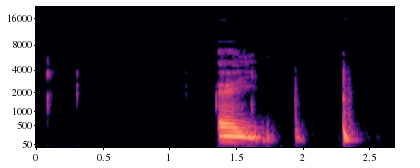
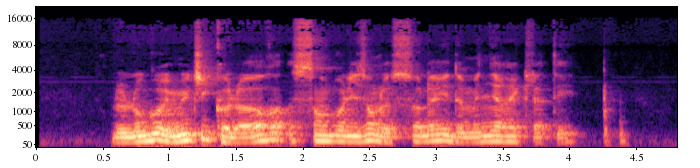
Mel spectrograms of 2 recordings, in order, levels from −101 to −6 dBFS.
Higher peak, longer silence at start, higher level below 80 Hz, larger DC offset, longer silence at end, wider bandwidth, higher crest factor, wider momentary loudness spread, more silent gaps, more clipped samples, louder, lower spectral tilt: second, -16 dBFS vs -2 dBFS; first, 1.35 s vs 0.55 s; second, -80 dBFS vs -50 dBFS; neither; about the same, 0.3 s vs 0.4 s; second, 7.6 kHz vs 16 kHz; first, 20 dB vs 14 dB; first, 25 LU vs 13 LU; first, 1.89-1.93 s vs none; neither; second, -31 LUFS vs -16 LUFS; about the same, -7.5 dB/octave vs -6.5 dB/octave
